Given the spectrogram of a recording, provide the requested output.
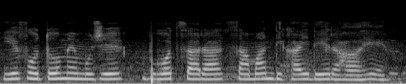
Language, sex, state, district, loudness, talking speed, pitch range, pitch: Hindi, female, Arunachal Pradesh, Papum Pare, -20 LUFS, 160 wpm, 240-255 Hz, 245 Hz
